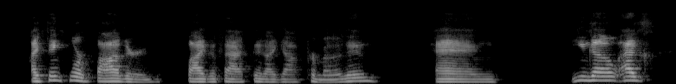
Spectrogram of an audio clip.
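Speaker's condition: Cleft lip and palate; congenital

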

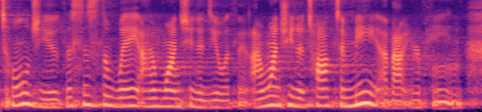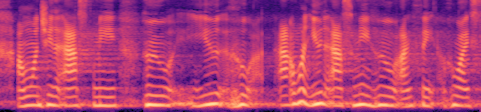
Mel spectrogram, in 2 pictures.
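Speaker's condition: Cleft palate; congenital

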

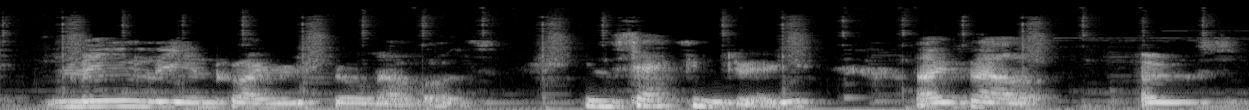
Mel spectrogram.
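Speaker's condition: Cerebral palsy; speech impairment

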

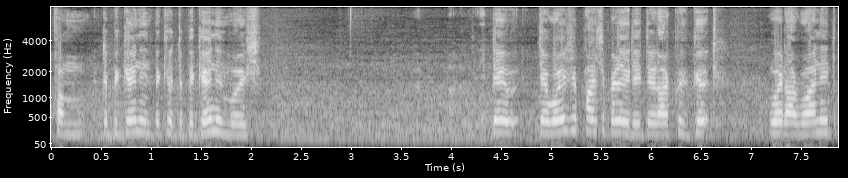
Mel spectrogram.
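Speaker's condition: Deafblindness; prosthetic eyes

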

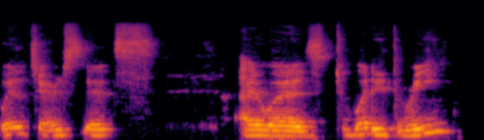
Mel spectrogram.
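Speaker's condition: Torsional dystonia; medication gave no benefit

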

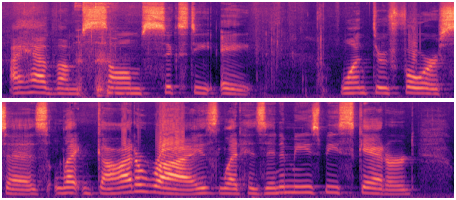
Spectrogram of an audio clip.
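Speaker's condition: No condition

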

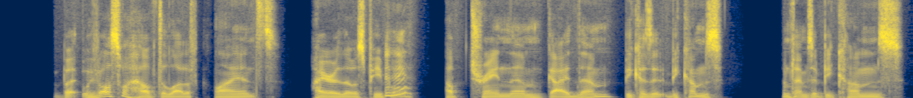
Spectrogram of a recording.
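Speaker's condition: No condition

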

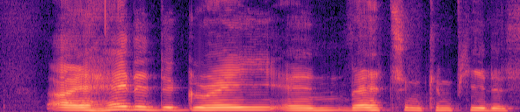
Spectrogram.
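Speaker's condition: Cerebral palsy; odd sort of voice

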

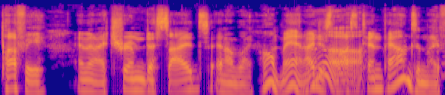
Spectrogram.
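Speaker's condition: No condition

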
